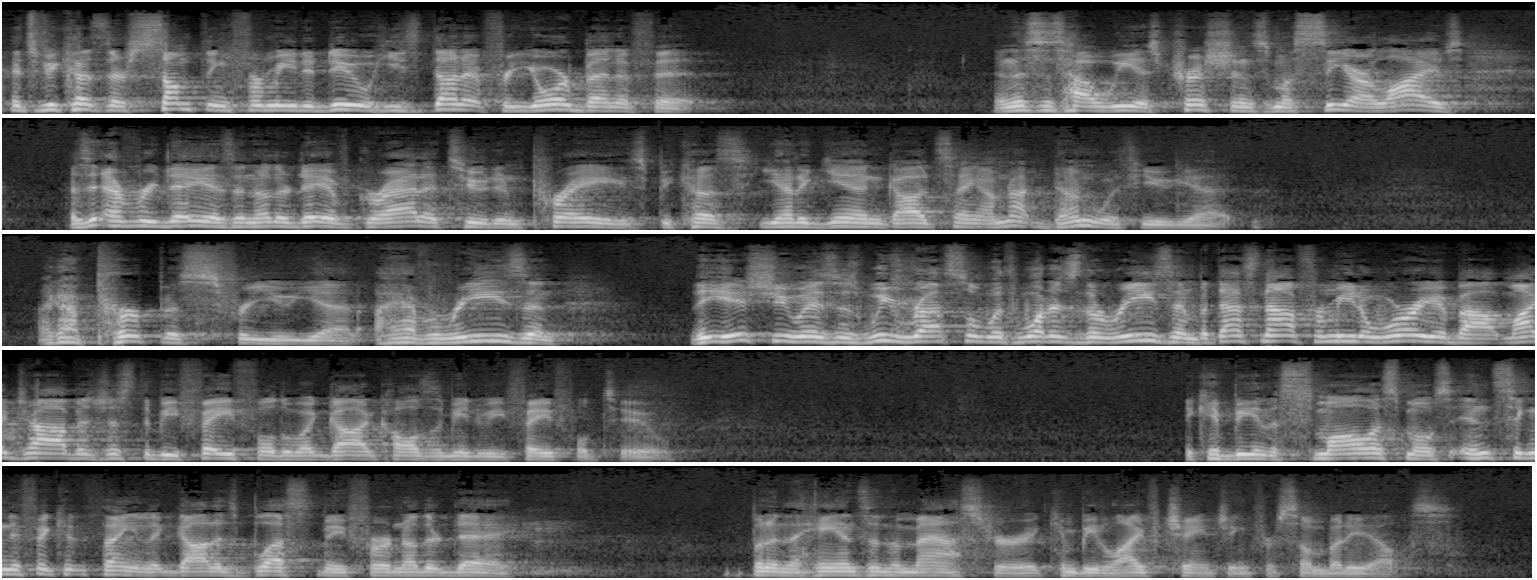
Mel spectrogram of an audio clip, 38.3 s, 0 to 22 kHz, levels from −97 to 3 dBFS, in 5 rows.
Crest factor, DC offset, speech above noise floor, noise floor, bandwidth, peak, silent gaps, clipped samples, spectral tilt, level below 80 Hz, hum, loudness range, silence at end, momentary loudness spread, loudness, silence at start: 18 dB; under 0.1%; 38 dB; -60 dBFS; 15.5 kHz; -6 dBFS; none; under 0.1%; -5.5 dB/octave; -70 dBFS; none; 8 LU; 0.4 s; 9 LU; -22 LUFS; 0 s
